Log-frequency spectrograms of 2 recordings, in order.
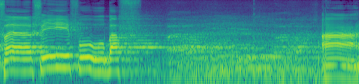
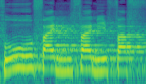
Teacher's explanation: Fa sifat dia hamas iaitu berangin. Okey. Gigit bahagian bibir, gigi atas kenakan bahagian bibir bawah. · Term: huruf fa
